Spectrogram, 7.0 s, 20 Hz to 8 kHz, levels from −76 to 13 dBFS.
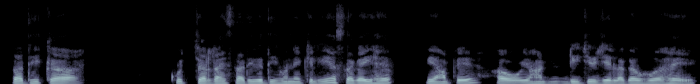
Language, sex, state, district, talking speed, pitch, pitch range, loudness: Hindi, male, Chhattisgarh, Balrampur, 195 wpm, 140 Hz, 140-150 Hz, -22 LUFS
